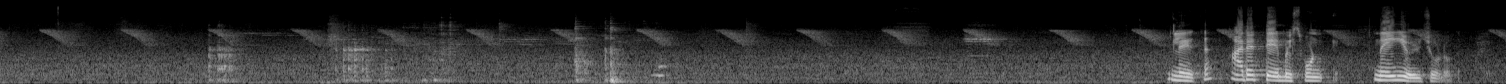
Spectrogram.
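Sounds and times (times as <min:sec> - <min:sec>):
cookware knocking on burner grate: 0:02.1 - 0:02.4, 0:05.7 - 0:06.4
bird calling: 0:02.1 - 0:06.8.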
